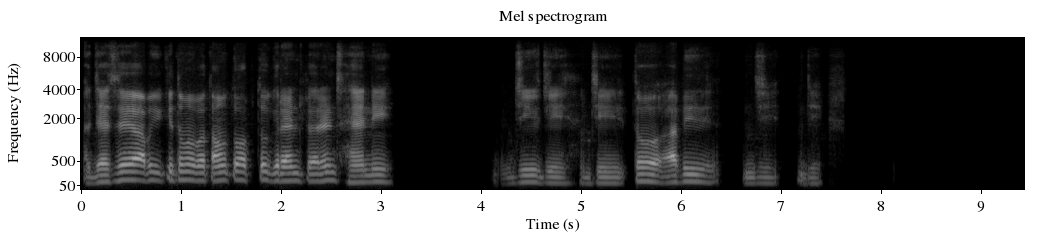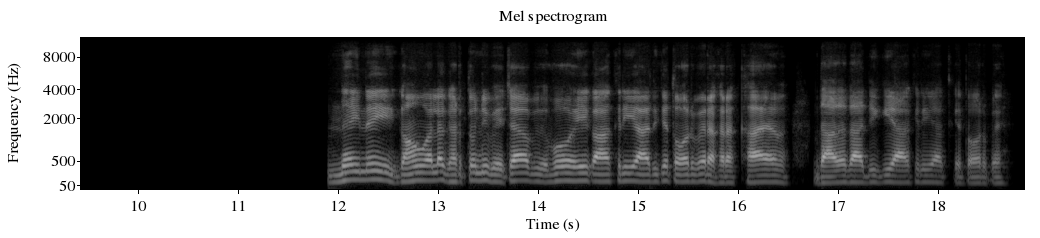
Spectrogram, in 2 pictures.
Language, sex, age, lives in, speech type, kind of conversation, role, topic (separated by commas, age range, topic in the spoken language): Hindi, male, 18-19, India, conversation, podcast, guest, Aap apne दादा-दादी या नाना-नानी के दूसरे शहर या देश में बसने की कहानी कैसे बताएँगे?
